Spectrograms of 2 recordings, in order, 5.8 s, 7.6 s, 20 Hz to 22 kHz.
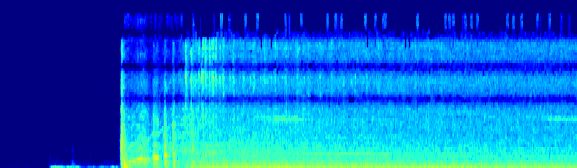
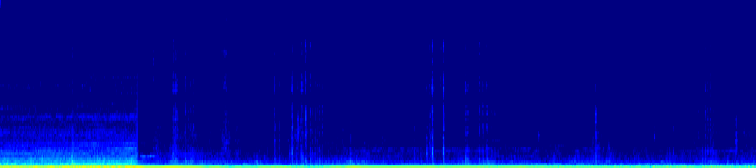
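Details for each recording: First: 2003 Chevy Trailblazer 5.3L V8 after power steering pump replacement: cranks, catches quickly and settles into a smooth, steady idle with no pump whine; normal idle. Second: 2003 Chevy Trailblazer 5.3L V8 idling: low steady whine rising in pitch and holding, failing power steering pump that whines when turning or accelerating and stiffens steering; pump replaced.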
